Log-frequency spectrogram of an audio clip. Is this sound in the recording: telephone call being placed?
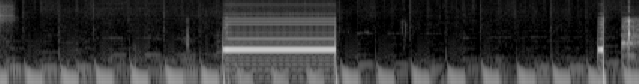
yes

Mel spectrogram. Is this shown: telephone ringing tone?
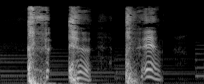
no

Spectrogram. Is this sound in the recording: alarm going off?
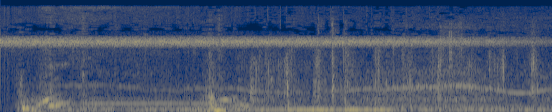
yes

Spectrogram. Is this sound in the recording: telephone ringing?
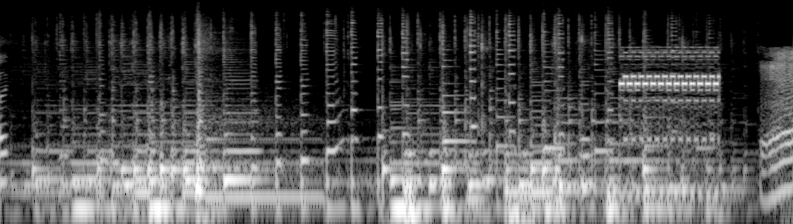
yes

